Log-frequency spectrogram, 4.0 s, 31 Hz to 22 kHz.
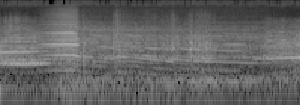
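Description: A Williams BMW Formula 1 car engine in the F1 2000 racing game drones with a steady, slightly wavering tone that falls in pitch as it winds down, with no talking.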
